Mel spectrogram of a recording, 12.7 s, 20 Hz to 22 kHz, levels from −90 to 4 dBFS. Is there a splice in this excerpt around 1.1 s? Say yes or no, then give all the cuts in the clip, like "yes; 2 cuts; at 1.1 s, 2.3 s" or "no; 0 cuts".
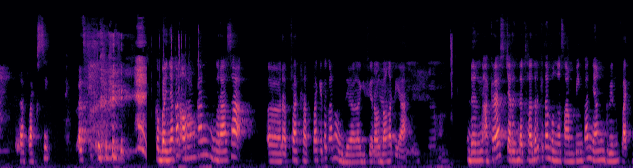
no; 1 cut; at 2.9 s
